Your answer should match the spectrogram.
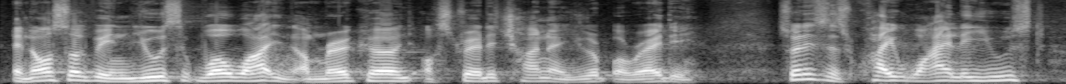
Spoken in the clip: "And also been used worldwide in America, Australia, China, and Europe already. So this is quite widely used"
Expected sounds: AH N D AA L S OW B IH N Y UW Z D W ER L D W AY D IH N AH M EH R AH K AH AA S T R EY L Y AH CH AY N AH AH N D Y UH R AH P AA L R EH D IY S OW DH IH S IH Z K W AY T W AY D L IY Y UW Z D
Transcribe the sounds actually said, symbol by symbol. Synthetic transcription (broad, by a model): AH N AA L S OW B IH N Y UW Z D W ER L W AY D IH N AH M EH R AH K AH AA S T R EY L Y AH CH AY N AH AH N Y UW R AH P AA L R EH D IY S OW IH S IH S K W AY T W AY D L IY Y UW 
